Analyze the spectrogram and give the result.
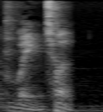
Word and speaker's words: Wing Chun: So first one I want to start off is how do we properly pronounce the term Wing Chun? – Yeah, just pronounce like Wing Chun, Wing Chun. Chun is like the spring. Chun Tin is spring.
